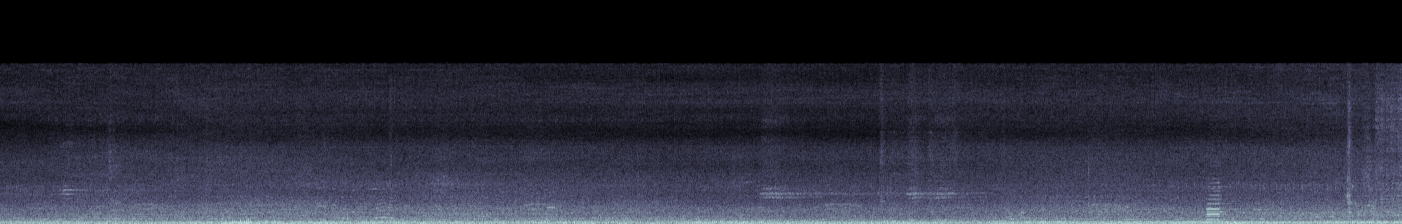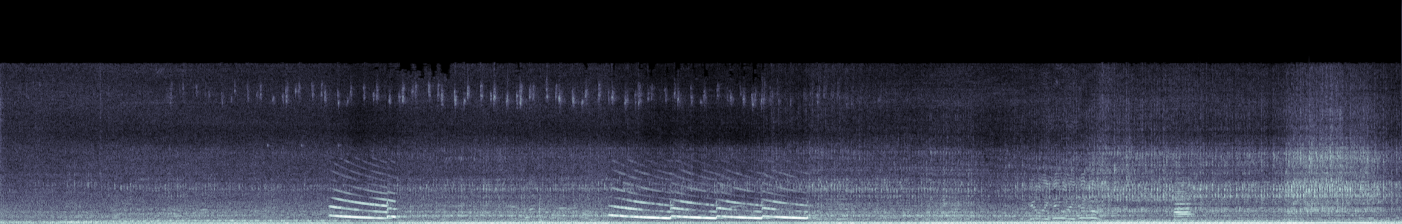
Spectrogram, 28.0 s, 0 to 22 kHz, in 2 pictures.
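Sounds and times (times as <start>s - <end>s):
car engine idling: 9.7s - 28.0s
deeper car engine passing: 11.5s - 28.0s
falling siren-like chirps: 17.3s - 18.6s, 20.0s - 22.3s.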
